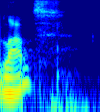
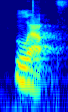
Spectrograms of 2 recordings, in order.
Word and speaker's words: Lautz: Did I pronounce that right? Lautz? Lautz, yes.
